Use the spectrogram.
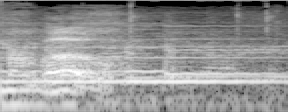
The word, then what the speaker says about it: Merlot: Also put this towards naming the Dracula X Chronicles file name Merlot. And yes, I knew how to pronounce that already. Thank you for the pronunciation. You mean like the wine? Yes.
